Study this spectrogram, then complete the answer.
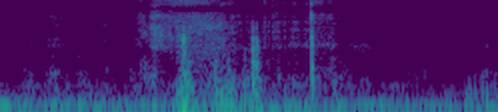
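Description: A paper page rustles as it turns.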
